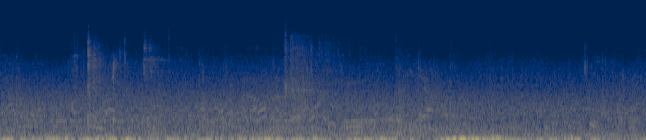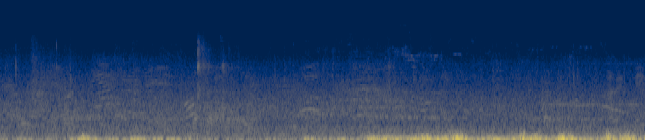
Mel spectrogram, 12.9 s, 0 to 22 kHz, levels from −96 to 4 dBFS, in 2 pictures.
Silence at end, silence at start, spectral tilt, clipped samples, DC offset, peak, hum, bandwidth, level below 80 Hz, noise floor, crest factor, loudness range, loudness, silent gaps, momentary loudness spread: 0 s; 0 s; -8 dB/octave; under 0.1%; under 0.1%; -12 dBFS; none; 3.9 kHz; -36 dBFS; -52 dBFS; 22 dB; 15 LU; -41 LUFS; none; 21 LU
